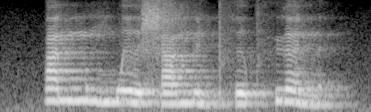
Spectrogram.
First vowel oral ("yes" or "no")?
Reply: yes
